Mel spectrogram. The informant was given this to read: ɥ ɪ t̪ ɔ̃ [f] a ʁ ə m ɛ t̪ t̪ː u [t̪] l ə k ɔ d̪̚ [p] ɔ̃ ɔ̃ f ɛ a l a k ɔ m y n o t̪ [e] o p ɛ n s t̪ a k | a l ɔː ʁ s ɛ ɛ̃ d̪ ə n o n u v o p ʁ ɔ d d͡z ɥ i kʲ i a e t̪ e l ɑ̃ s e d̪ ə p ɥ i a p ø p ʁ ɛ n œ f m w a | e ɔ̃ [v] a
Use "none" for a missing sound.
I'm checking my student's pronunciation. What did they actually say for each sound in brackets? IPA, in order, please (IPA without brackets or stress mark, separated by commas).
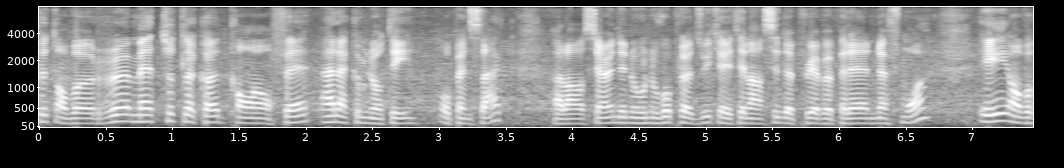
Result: v, t̪, k, e, v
